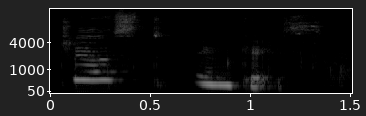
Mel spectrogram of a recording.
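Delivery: high, slow and knowing; drawn out with a little girl's certainty; Lily's line. A narrator's reading. Lily tells the boys in a high slow voice. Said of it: "said Lily".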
